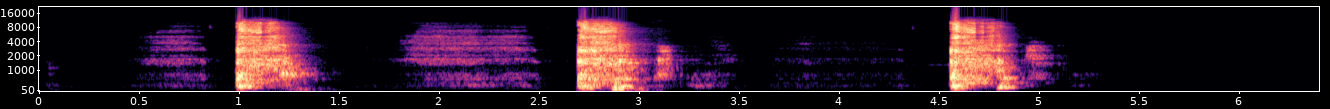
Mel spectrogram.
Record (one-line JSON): {"three_cough_length": "6.4 s", "three_cough_amplitude": 32768, "three_cough_signal_mean_std_ratio": 0.31, "survey_phase": "beta (2021-08-13 to 2022-03-07)", "age": "18-44", "gender": "Male", "wearing_mask": "No", "symptom_none": true, "smoker_status": "Never smoked", "respiratory_condition_asthma": false, "respiratory_condition_other": false, "recruitment_source": "REACT", "submission_delay": "1 day", "covid_test_result": "Negative", "covid_test_method": "RT-qPCR", "influenza_a_test_result": "Negative", "influenza_b_test_result": "Negative"}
